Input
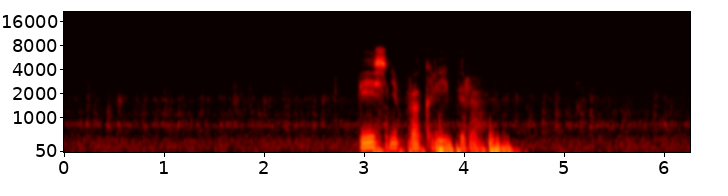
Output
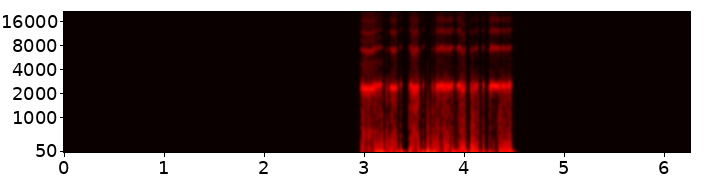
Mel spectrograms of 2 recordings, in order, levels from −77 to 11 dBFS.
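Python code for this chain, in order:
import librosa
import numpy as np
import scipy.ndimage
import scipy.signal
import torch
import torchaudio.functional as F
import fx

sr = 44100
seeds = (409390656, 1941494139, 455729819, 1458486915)

y = fx.freq_invert(x, sr, carrier_hz=2600)
y = fx.schmitt(y, sr, flips_db=-32.5)
y = y * librosa.db_to_amplitude(-3.0)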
